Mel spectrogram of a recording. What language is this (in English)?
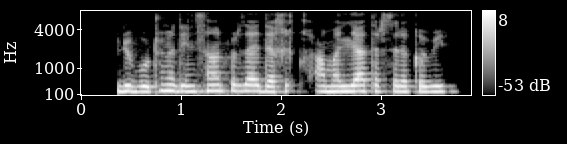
Pashto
